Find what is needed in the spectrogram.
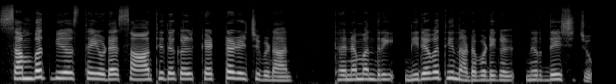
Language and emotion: Malayalam, neutral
